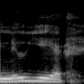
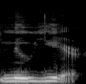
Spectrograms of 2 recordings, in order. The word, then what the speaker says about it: New Year: New Year resolutions and I'm saying it correctly New Year because y'all know how we go happy New Year it's not an s on that on that year it's just New Year so how many of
